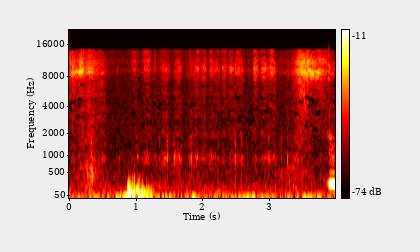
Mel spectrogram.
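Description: Pencil writing a word by hand on a workbook page: faint scratching of graphite on paper, with a soft low thump about a second in.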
